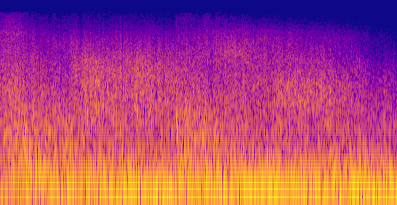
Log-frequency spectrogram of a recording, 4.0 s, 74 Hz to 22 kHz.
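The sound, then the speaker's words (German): A deep, sustained roar of a volcanic eruption between Sumatra and Java, an explosion with greater force than 100 Hiroshima bombs; dense rumbling and booming that fills the whole clip at steady loudness with no voices. “Wie konnte es zwischen Sumatra und Java zu einer Explosion kommen, die in ihrer Sprengkraft größer war als die von 100 Hiroshima-Bomben?”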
